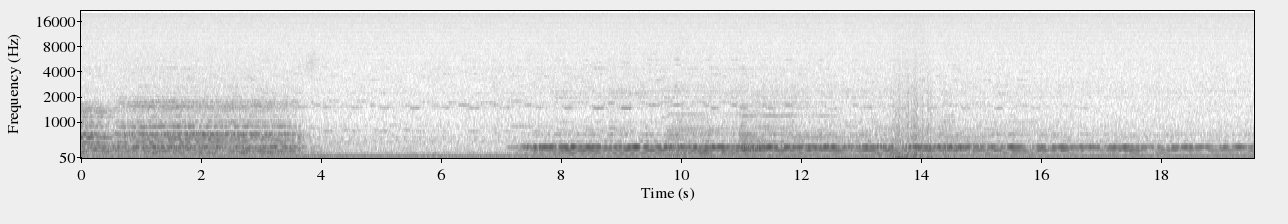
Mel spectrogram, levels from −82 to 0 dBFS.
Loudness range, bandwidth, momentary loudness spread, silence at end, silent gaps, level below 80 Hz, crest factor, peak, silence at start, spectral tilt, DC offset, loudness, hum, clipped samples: 7 LU; over 20 kHz; 11 LU; 0 s; none; -54 dBFS; 16 dB; -22 dBFS; 0 s; -6 dB/octave; under 0.1%; -39 LUFS; none; under 0.1%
